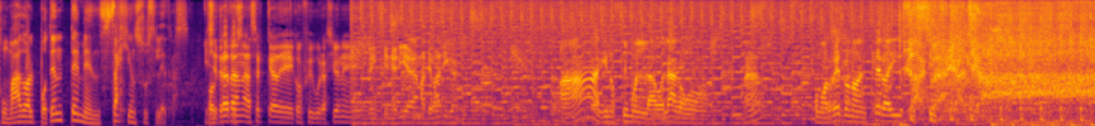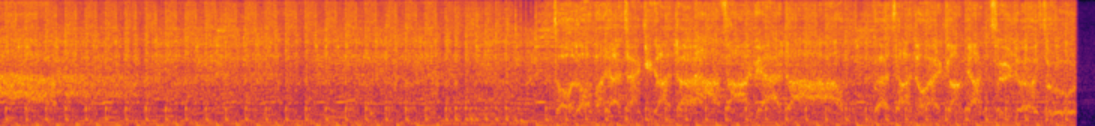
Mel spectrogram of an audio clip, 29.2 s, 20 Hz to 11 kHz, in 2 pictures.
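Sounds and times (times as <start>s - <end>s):
speech: 0.0s - 13.4s
distorted heavy metal guitars: 4.7s - 29.0s
harsh screamed heavy metal vocals: 12.0s - 17.2s, 22.0s - 29.0s
pounding heavy metal drums: 12.0s - 29.0s.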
